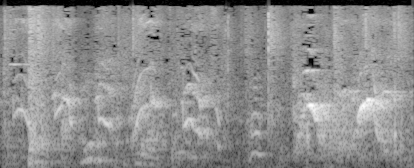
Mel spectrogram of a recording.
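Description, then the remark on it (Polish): A dog in an apartment crowded with many dogs in Aleksandrów Łódzki whines and whimpers in high, wavering cries, then lets out two louder, sharp barks near the end. “W tym mieszkaniu nie da się normalnie funkcjonować. Psy, odchody, psie, pogryzione łóżka, fotele.”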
